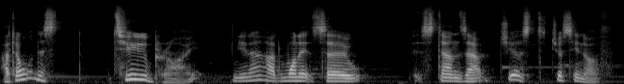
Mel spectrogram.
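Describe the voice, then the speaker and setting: A man's voice: fairly high pitch, big pitch swings, unhurried. Chatty man from northern England teaching. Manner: chatty and jokey, thinking aloud while painting. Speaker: watercolour tutor. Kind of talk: live painting tutorial. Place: painting desk under studio lights.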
